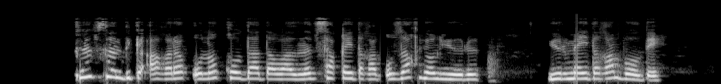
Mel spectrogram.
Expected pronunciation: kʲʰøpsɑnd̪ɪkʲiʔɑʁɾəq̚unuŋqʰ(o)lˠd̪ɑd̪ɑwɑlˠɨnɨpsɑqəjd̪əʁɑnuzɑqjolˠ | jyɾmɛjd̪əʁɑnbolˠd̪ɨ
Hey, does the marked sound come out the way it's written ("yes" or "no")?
yes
